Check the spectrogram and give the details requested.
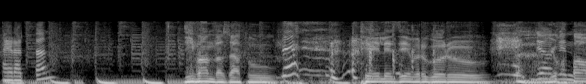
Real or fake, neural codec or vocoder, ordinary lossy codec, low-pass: real; none; none; none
